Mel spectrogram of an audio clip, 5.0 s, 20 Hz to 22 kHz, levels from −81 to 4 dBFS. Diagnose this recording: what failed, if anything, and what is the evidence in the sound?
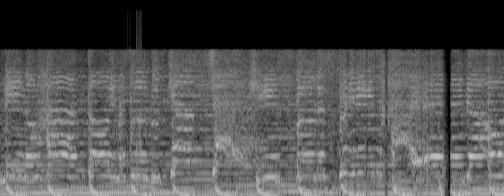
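Processor overload crackle at the driver or buffer stage, 1.27 to 1.41 s: a handful of tiny buffers, about 3 ms each, missed their deadlines and replayed old audio. The result is gritty tearing rather than dragging.

Repeated stalls (stutter) in the network and jitter buffer, 3.34 to 4.52 s: twelve late-packet waits, the longest 87 ms, were bridged by stretching sound, 243 ms in total. Nothing is lost, so the audio drags instead of dropping out.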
